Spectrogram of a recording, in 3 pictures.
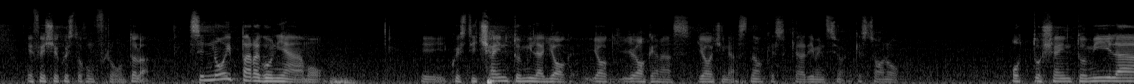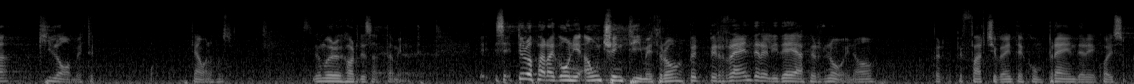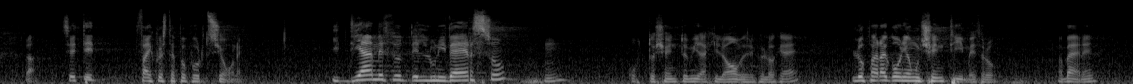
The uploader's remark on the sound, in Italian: In diretta dal Tempio di Villa Vrindavana.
